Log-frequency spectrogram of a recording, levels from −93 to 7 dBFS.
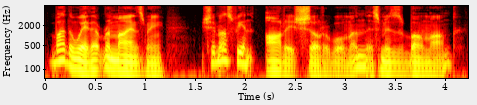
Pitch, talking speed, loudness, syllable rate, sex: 100 Hz, 240 wpm, -19 LUFS, 5.9 syllables/s, male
